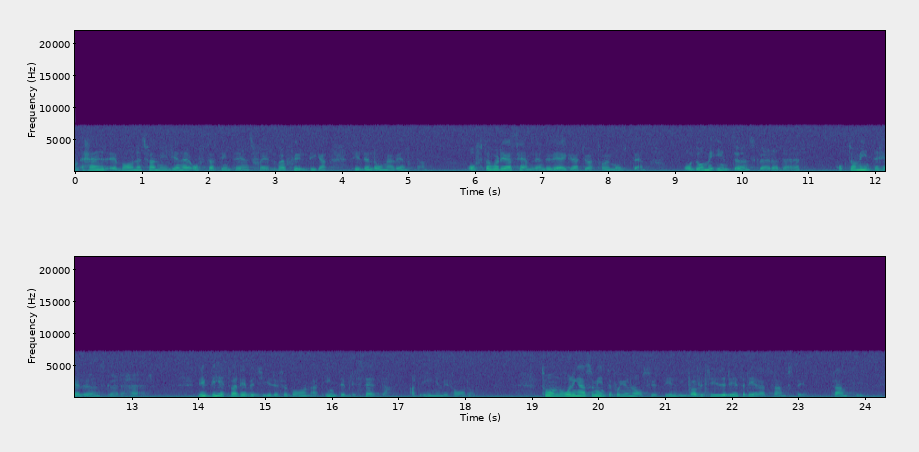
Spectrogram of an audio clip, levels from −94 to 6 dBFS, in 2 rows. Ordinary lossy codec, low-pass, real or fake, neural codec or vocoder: none; 7.2 kHz; real; none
